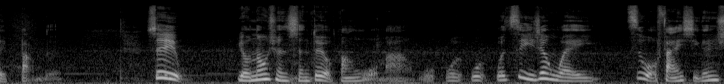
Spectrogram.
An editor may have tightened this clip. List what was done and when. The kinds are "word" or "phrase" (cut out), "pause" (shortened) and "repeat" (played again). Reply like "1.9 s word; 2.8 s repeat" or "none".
none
